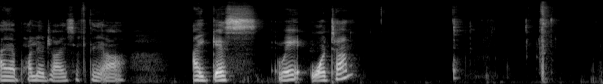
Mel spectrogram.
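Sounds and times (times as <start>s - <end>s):
speech: 0.1s - 3.6s
dry sticky lip smacks: 4.5s - 6.0s.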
